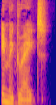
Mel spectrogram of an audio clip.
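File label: "immigrate", British English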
